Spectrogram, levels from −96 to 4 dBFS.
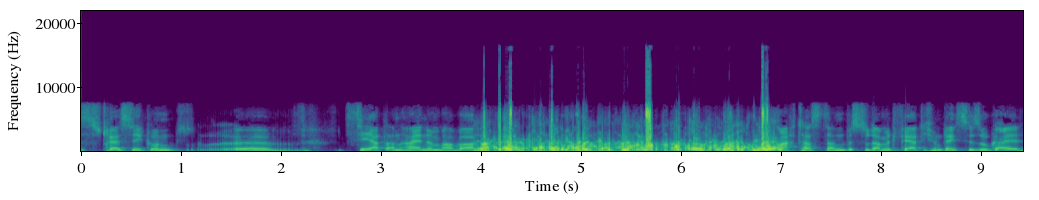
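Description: Speech carried over AMR wideband, its light coding consistent with 12.65 kbit/s. From 3.91 to 7.06 s, after "zehrt an einem", a codec payload misread replaces it with garbled warble and noise until "hast dann bist du". This fits octet-aligned AMR frames being unpacked as bandwidth-efficient.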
